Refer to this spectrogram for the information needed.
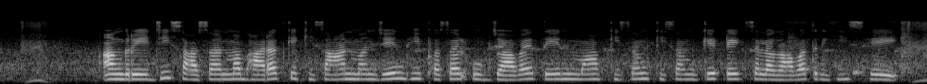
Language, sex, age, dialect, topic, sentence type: Chhattisgarhi, female, 18-24, Western/Budati/Khatahi, agriculture, statement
